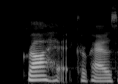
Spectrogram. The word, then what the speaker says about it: Grahek: How do you pronounce your last name? Is it Grahek? Grahek. Grahek.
